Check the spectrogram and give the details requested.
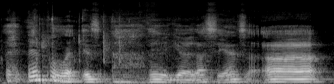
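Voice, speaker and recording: A man thinks aloud in a casual, musing, self-questioning way as he solves puzzles, his voice sitting deeper than usual. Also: moderate pace, darkish tone, slight background noise. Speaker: crossword solver and video host. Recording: echoey room.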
